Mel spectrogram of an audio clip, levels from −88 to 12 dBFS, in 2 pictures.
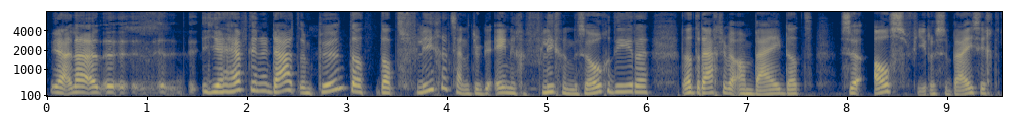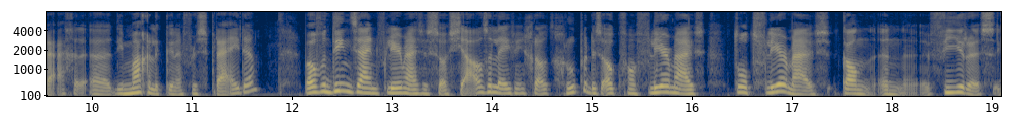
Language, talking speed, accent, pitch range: Dutch, 165 wpm, Dutch, 155-215 Hz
